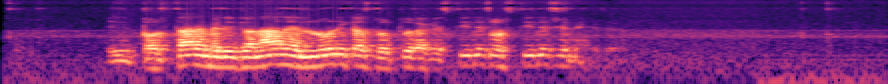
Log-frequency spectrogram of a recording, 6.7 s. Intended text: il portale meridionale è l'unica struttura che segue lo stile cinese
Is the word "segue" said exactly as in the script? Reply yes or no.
no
